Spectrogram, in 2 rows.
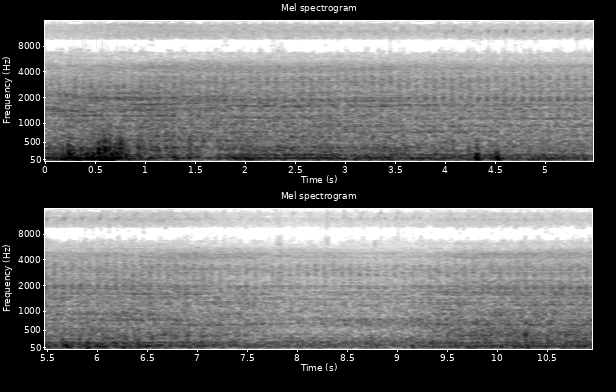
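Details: Lexus GX470 V8 idling after hydrolock from driving into water, plugs pulled and oil changed to flush water, no check engine light: light quick tick over steady rumble, engine ticking at idle.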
